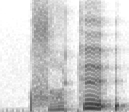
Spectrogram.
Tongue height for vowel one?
mid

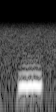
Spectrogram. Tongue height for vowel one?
high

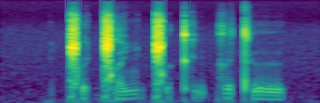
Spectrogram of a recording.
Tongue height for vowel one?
high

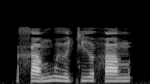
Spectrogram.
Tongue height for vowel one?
low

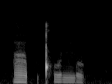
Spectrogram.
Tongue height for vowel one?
low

